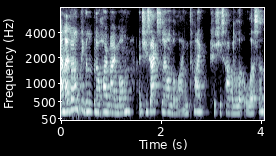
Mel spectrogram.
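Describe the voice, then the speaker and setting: Her speech races along at a very fast pace in a Northern Irish accent. This woman's voice has vocal fry. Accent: Derry Northern Irish. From Northern Ireland, Derry. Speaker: tech engineering manager, speaker. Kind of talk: motivational talk. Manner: animated, conversational. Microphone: fragile internet connection.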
